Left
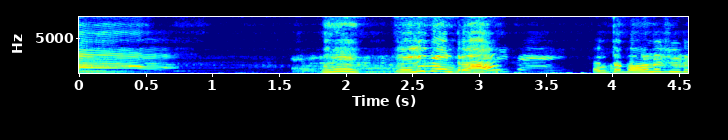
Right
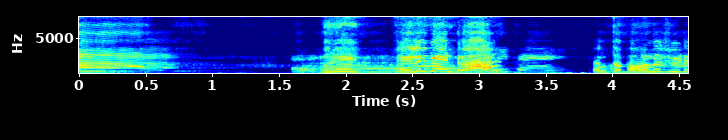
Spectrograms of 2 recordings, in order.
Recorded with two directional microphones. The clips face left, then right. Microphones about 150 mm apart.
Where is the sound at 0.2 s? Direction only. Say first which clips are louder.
Even; 35° left (ahead or behind).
